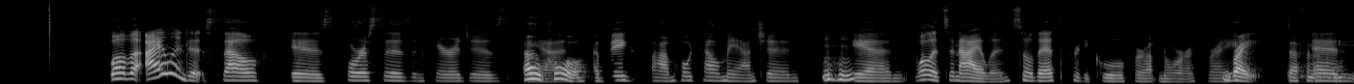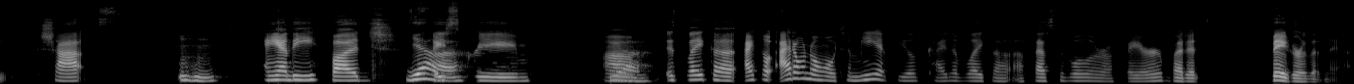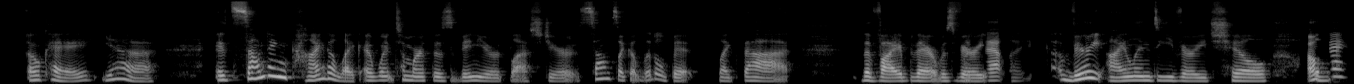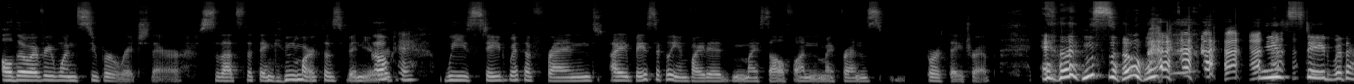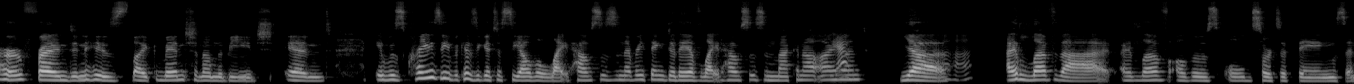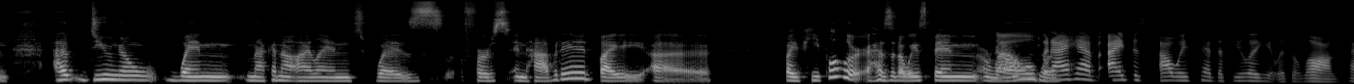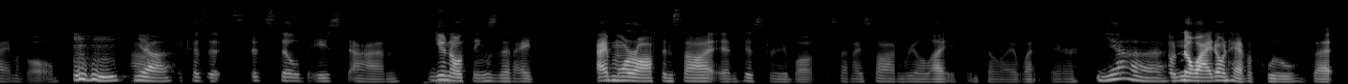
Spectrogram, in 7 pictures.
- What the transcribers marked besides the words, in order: other background noise; laughing while speaking: "in Martha's Vineyard"; laughing while speaking: "and so"; laugh
- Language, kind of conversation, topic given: English, unstructured, How can I avoid tourist traps without missing highlights?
